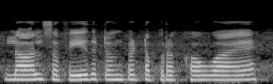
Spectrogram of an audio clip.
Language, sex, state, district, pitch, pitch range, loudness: Hindi, female, Uttar Pradesh, Shamli, 220 Hz, 215-225 Hz, -15 LUFS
